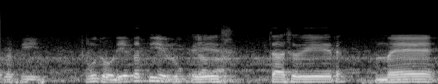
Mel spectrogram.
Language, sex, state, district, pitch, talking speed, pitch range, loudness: Hindi, male, Haryana, Jhajjar, 120 Hz, 40 wpm, 115-125 Hz, -15 LUFS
